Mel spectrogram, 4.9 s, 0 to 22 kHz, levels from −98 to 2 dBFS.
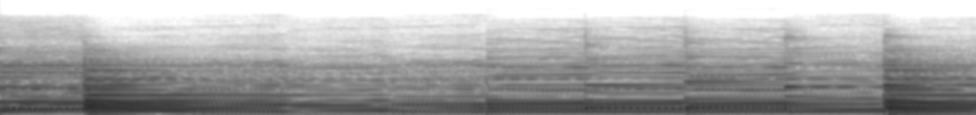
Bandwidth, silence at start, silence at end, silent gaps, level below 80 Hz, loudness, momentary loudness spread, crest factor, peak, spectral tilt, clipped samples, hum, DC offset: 8.4 kHz; 0 s; 0 s; none; -46 dBFS; -21 LUFS; 10 LU; 16 dB; -4 dBFS; -9 dB/octave; under 0.1%; none; under 0.1%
